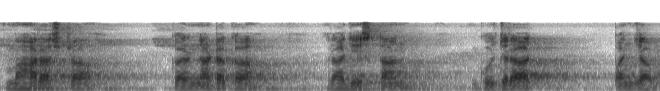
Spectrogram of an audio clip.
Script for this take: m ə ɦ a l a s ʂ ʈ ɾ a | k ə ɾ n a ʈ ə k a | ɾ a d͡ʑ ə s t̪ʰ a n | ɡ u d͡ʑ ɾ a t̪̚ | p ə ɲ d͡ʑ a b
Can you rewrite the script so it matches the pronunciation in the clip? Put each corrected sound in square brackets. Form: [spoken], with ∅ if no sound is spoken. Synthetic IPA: m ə ɦ a [ɾ] a [∅] ʂ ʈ ɾ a | k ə ɾ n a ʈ ə k a | ɾ a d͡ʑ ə s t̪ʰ a n | ɡ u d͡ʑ ɾ a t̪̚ | p ə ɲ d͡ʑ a b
